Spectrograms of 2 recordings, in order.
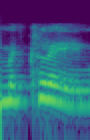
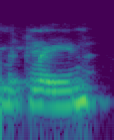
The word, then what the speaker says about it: McLean: my name right and most people pronounce my name mclean which to be fair is how it's spelt right and um i have family um in canada and they pronounce it mclean so it's not uncommon for people to pronounce it that way all right so so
